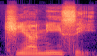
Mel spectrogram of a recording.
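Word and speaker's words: Cianese: Chia land ciancie c-i-a-n-e-s-e I know how to pronounce it in Italian but I don't know how you pronounce it in American because you would pronounce Chi that as Chia land chiannisi that's how you would say it in Italian but anyway it's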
